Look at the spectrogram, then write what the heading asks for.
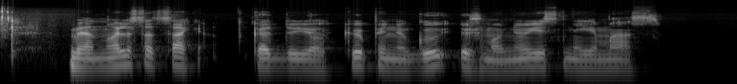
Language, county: Lithuanian, Šiauliai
